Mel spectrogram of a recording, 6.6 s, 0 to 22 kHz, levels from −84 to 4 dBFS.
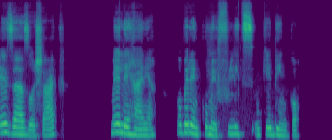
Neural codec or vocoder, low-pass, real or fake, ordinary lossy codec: vocoder, 48 kHz, 128 mel bands, Vocos; none; fake; none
